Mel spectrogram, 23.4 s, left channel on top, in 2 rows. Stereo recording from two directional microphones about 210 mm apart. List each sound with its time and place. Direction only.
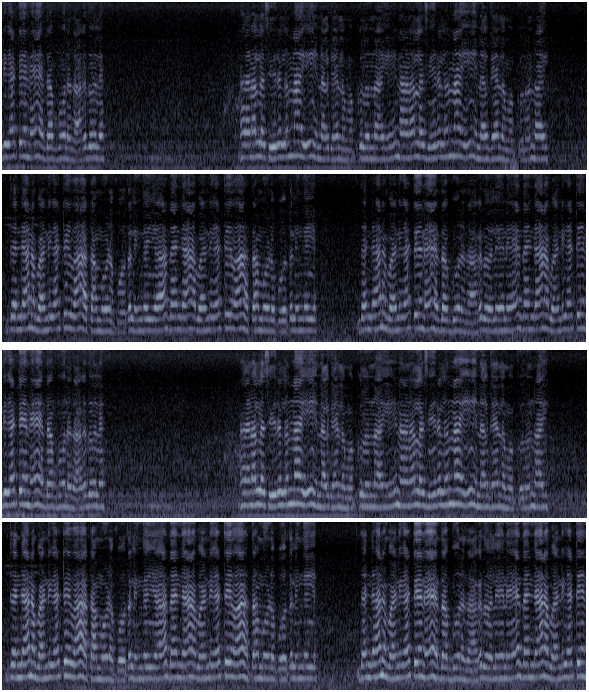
0.0 s speech: 20° left (ahead or behind)
4.8 s a woman's voice: 15° left (ahead or behind)
11.9 s a woman's voice: 20° left (ahead or behind)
